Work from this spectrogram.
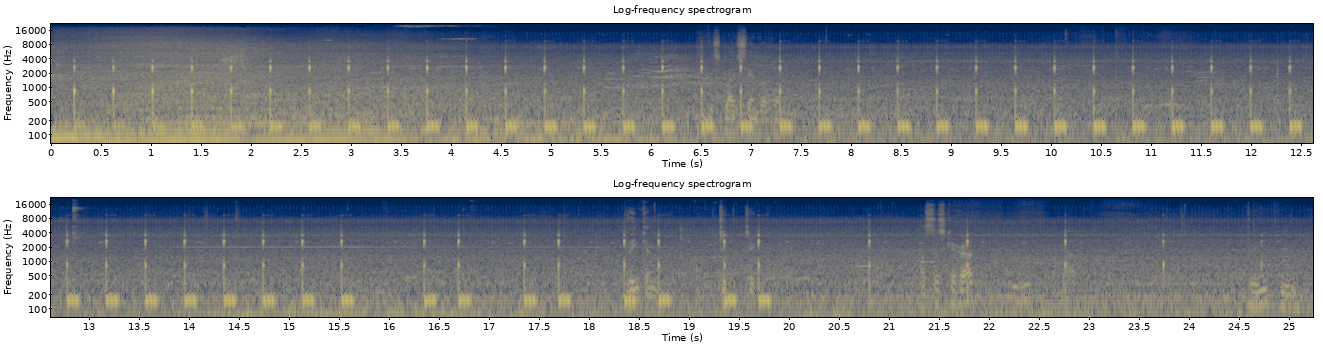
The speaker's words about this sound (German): das, das Tick, Tick, Tick, Tick, Tick, Tick, das ist das Blinken.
